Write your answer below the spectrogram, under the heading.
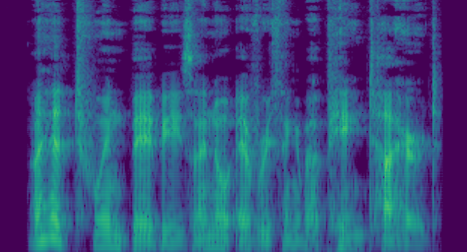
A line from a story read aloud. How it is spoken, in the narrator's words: replied with another laugh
